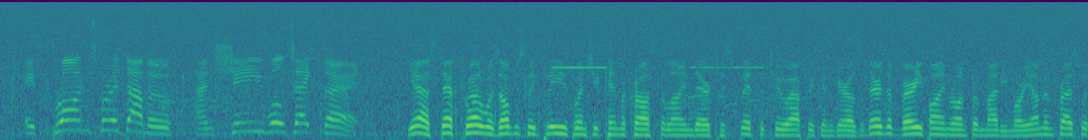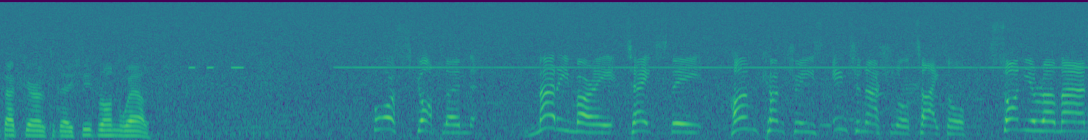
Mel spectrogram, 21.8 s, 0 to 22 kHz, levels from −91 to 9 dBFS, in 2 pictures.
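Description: Throughout the clip, the audio carries low bit depth with dither: only about four bits, with dither added before rounding, so the rounding error turns into a constant, even hiss nearly as loud as the sound itself. Unlike undithered quantisation, it stays steady and brings no grainy distortion.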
